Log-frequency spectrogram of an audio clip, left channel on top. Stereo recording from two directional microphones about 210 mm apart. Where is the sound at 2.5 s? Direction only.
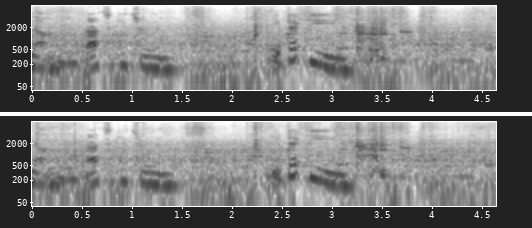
60° left (ahead or behind).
